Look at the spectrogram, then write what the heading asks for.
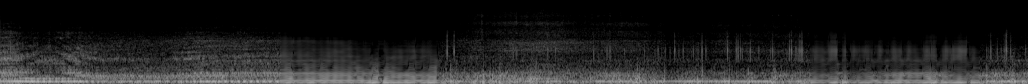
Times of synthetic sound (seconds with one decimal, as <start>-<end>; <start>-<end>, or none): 2.8-4.4; 8.1-9.8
